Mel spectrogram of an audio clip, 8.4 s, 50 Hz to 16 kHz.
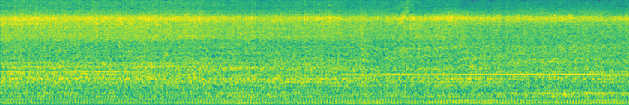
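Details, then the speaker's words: Yard Machines MTD lawn tractor, 20HP Briggs single-cylinder OHV, CVT, test ride after magneto bypass and deck repair: smooth continuous hum at steady speed, no stumbles, rattles or knocks; healthy under load. "very good tractor even though it's a pain in the ass to work on runs nice to feel the horsepower smooth"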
